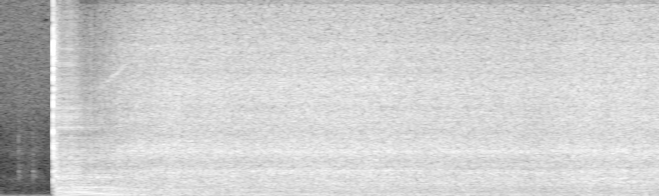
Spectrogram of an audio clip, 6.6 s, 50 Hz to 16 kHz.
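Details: 1998 Hoover Alpina Filtra vacuum cleaner with electronic speed control and carbon filter, switched on for the first time after unboxing: an instant loud, steady rush of air and motor with no rattles or grinding, despite "power of silence" advertising. It runs normally.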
